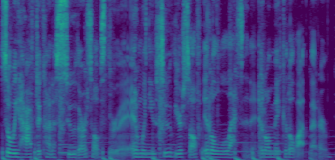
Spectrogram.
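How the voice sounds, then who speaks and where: Young woman, low voice, rambling casual vlog talk, lots of fillers, music underneath. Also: little pitch movement, brisk. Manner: rambling, many fillers and restarts, soft-spoken. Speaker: vlogger. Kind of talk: casual confessional talk to camera.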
